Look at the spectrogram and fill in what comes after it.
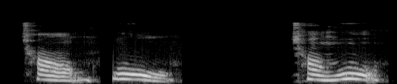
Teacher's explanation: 宠 is the third tone. 物 is the fourth tone.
